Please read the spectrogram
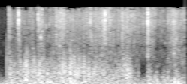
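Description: Shallow muddy water splashing and sloshing as a barefoot person wades through it and grabs at a fish by hand, a dense, crackly splashing with a brief lull near the end.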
